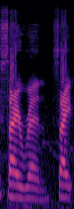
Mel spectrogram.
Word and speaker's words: Cyrene: That is clearly Siren. Or Cyrene. That E is silence. You don't pronounce it. Cyrene. Siren. That's Siren. That E is silent.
